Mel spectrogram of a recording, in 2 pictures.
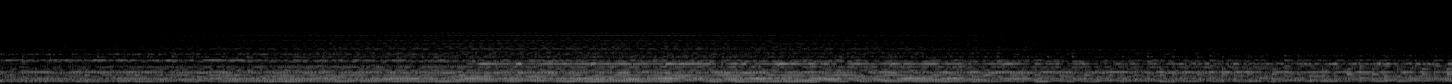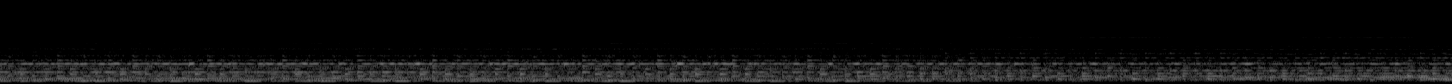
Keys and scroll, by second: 0.9 m, 17.9 b, 22.1-23.3 typing, 23.7 Delete, 24.7 a.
